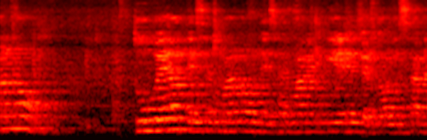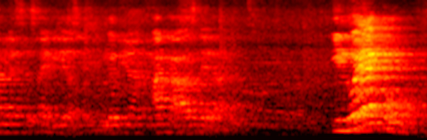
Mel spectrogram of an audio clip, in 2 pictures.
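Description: A woman's voice: sits high, fairly bright tone, a little hiss or hum. A woman youth leader preaching a sermon, emphatic, acting out prayers in a pleading voice, recorded in a church hall. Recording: echoey hall recorded from far off.

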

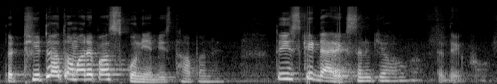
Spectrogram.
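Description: A man with a Bihari accent teaching physics in a coaching classroom, repeating key terms slowly and asking and answering his own questions. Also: high-pitched, sing-song. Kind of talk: classroom lecture at a board.

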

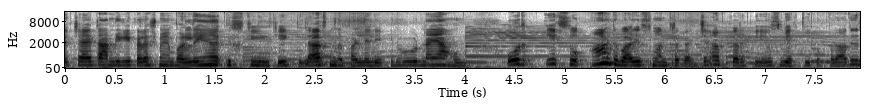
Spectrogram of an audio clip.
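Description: Earnest woman teaching devotional practice. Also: on the high side. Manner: earnest, explanatory, addresses viewers directly. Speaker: spiritual teacher, channel host. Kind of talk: devotional instruction.

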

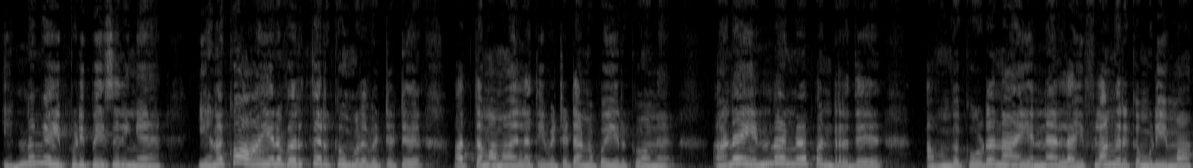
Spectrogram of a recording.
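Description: A woman's voice: high-pitched, normal speed, natural voice. An actress playing a young wife who pleads with her husband in a family drama. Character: young wife leaving for mother's home.

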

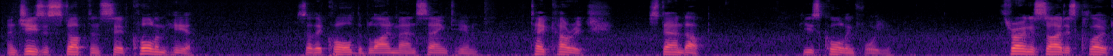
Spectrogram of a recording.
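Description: A man reading scripture aloud and then preaching and praying in an earnest, gentle, pastoral way. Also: mid-range voice. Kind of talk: devotional Bible reading and prayer.

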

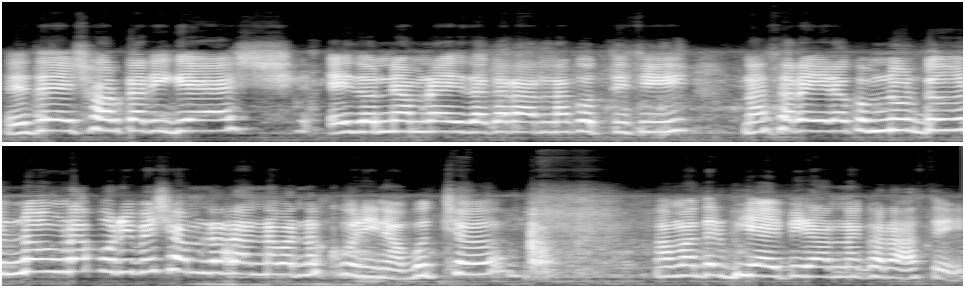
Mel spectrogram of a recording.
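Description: A woman's voice: sits high, fairly quick, highs cut off, slight background noise. A woman vlogger with a Pabna Bengali accent, chatting casually to viewers while showing picnic cooking at home. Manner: chatty, addresses viewers directly. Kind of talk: casual vlog tour in regional dialect.

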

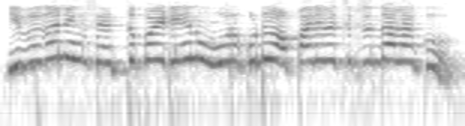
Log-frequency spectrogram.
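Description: A woman voicing a dramatic young village wife in a cartoon, quick-tongued and argumentative. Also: steady tone, fairly bright tone. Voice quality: very high squeaky cartoon voice. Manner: wailing, fast, argumentative.

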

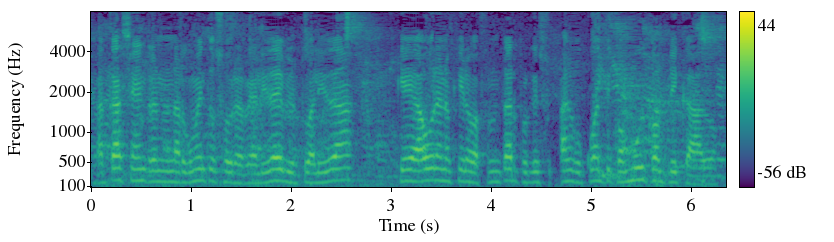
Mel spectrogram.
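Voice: mid-range voice, steady tone, quick pace. Explaining speaker over crowd noise. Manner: explanatory, rhetorical questions. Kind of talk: lecture on alien abduction.

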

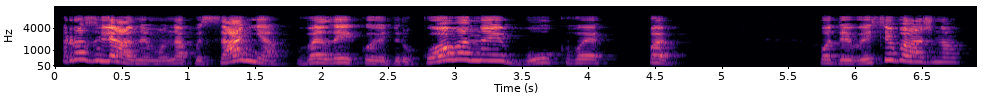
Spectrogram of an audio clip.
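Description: A woman teacher giving a patient, encouraging lesson for young children, sounding words out slowly and carefully. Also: fairly high pitch, very animated, a bit bright. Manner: slow, carefully sounded-out speech.

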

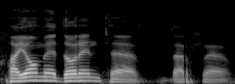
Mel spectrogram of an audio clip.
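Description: A man's voice: a little high, expressive, darkish tone, clean tone. A man with an Afghan Dari accent hosting a TV interview, polite and full of formal blessings. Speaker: TV host. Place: TV studio.

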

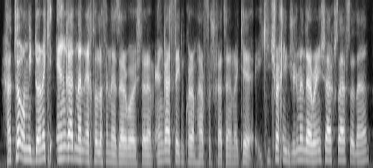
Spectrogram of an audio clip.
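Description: Brief: male host, reaction commentary, blunt and exasperated, slightly high voice. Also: few pauses. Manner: blunt, exasperated, rising heat.

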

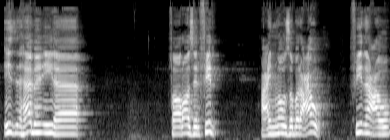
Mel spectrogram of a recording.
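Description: A man teaching Quran recitation, spelling verses out syllable by syllable and then chanting them melodically. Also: high-pitched.

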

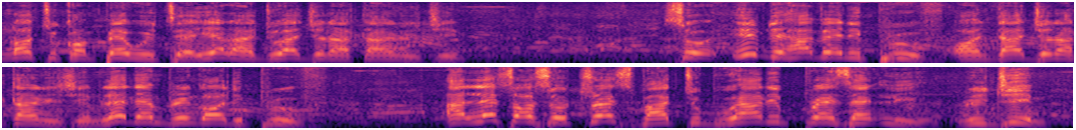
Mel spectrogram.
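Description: High-voiced, forceful man. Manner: forceful, complaining, direct. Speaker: passer-by interviewed in the street. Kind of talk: street vox pop opinion. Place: busy city street outdoors. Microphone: handheld mic held by interviewer.

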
